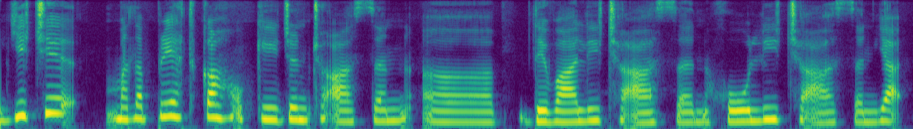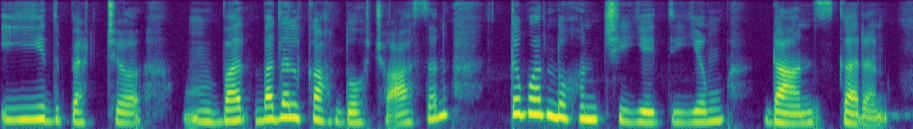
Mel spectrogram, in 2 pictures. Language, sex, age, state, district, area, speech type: Kashmiri, female, 18-30, Jammu and Kashmir, Anantnag, rural, spontaneous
